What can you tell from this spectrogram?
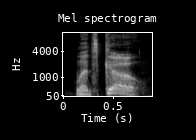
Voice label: move on, voice, biker; Left 4 Dead 2; left4dead2 dlc3; survivor

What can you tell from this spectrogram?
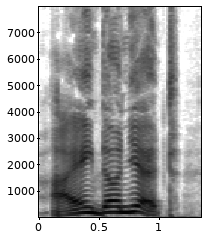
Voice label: getting revived, manager, survivor, voice; Left 4 Dead 2; left4dead2 dlc3

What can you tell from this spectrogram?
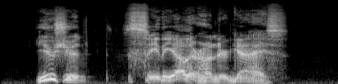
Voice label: getting revived, voice, biker

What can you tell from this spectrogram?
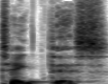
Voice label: alert give item, manager, survivor, voice; Left 4 Dead 2; left4dead2 dlc3

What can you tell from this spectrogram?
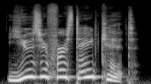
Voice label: suggest health, teengirl, voice; player; survivor

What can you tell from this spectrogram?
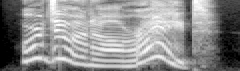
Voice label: hurrah, teengirl; player; survivor; voice

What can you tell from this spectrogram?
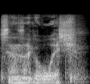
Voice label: heard witch, survivor voice; gambler

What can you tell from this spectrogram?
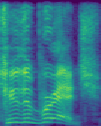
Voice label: misc directional, voice; gambler

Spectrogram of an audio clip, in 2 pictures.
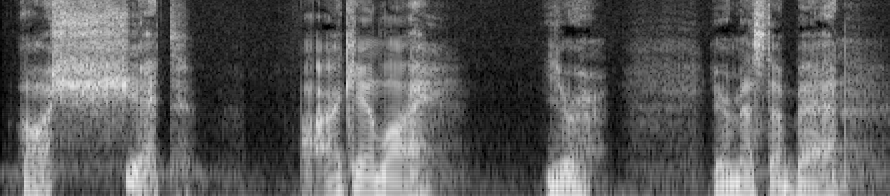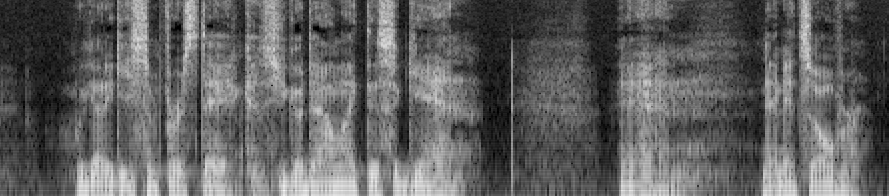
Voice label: revive critical friend, voice, biker; Left 4 Dead 2; survivor

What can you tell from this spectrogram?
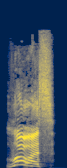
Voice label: name louis, teengirl, voice

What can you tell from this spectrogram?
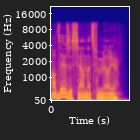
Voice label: heard witch, voice; Left 4 Dead 2; survivor; gambler

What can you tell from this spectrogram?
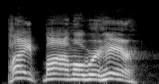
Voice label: spot grenades, survivor voice; namvet; Left 4 Dead 2; left4dead2 dlc2

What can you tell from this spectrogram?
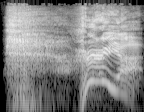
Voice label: hurry up, voice, biker; Left 4 Dead 2; left4dead2 dlc3; survivor

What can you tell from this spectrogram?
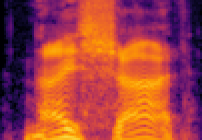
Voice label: nice shot, namvet, survivor voice; Left 4 Dead 2; left4dead2 dlc2

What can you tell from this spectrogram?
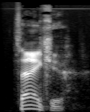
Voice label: thanks, namvet, survivor voice

